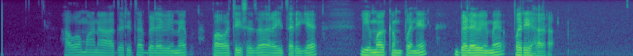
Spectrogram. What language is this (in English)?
Kannada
